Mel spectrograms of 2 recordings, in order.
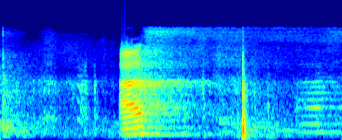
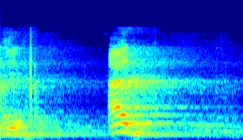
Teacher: Rokhawah itu artinya lembut. Jadi suaranya tuh masih ada ngalir.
